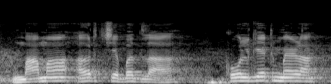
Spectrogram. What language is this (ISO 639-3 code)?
kok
